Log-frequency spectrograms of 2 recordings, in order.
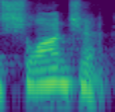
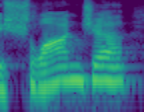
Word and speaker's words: sláinte: yeah, they were Irish, they would say sláinte, which is spelled like this, but I think it said sláinte.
